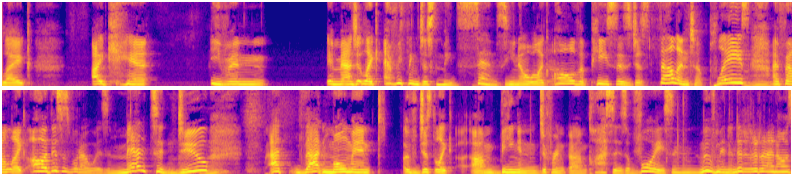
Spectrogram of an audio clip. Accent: Philippines; accent: Filipino; English is a second language; now in Canada; I've worked on my accent because I had a really heavy Filipino accent when I first got here.

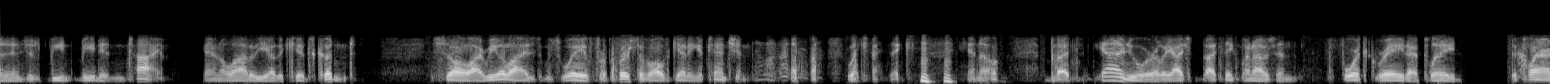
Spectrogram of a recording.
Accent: suburban New York, United States; also born or lived in Bonne Terre, Missouri / Connecticut; I essentially grew up in suburban New York

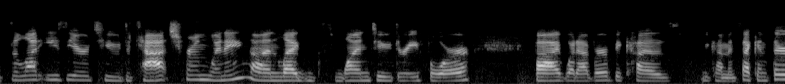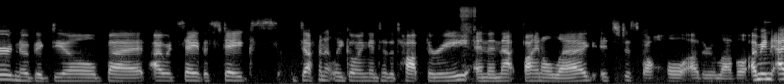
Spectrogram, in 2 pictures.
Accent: Austin, Texas, United States; we're from Texas. We're from Austin.

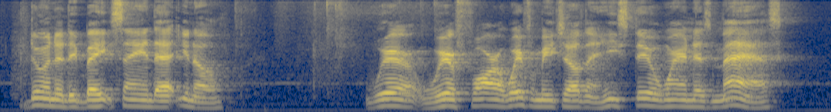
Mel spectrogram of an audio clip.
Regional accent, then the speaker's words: New Jersey, United States; New Jersey, which, by the way, is my hometown, home state

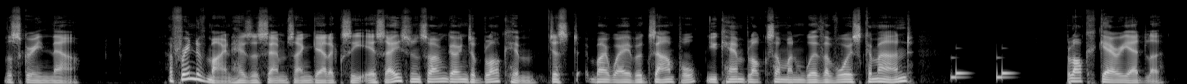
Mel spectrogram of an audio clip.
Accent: New Zealand

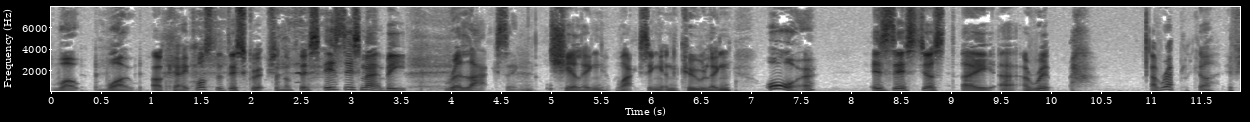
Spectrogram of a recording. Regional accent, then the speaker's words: Bristol, South West England, United Kingdom; Made in my hometown. I used to go to school next to the fries factory in Brislington in Bristol.

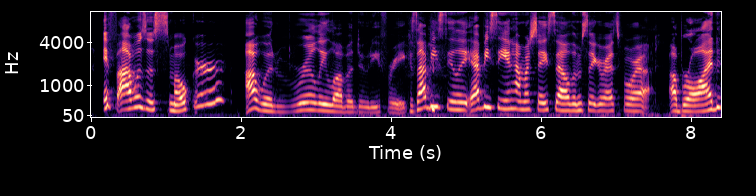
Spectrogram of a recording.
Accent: New York, United States; I'm a New Yorker

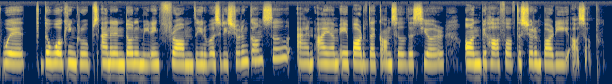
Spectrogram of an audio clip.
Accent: Abu Dhabi, United Arab Emirates; now in Netherlands; So I grew up in Abu Dhabi, but mm-hmm. ethnically I am Indian.

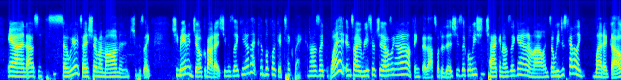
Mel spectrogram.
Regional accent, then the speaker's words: Georgia, United States; now in Pennsylvania, United States; I was actually born and raised in Georgia

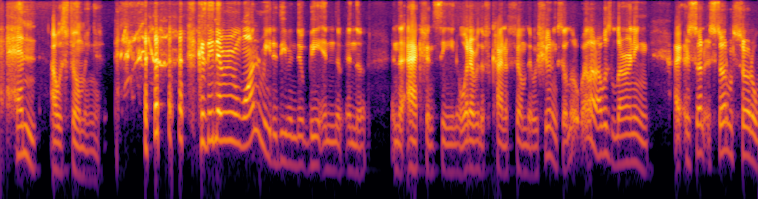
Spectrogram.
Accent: New York City, New York, United States; first language Spanish; English is a second language; I grew up in Lower East Side. I grew up in Chinatown

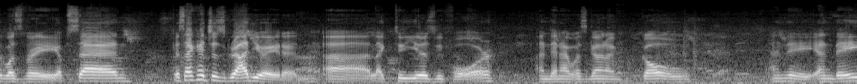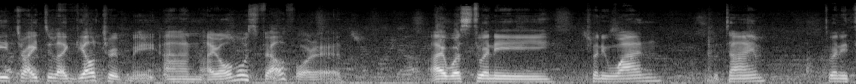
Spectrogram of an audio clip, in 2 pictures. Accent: Mexico; English is a second language; moved away as an adult; now in Toronto, Canada; I grew up in Mexico.

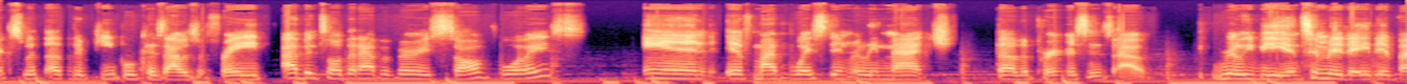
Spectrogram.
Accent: Clinton, Maryland, United States; I grew up in Clinton, Maryland

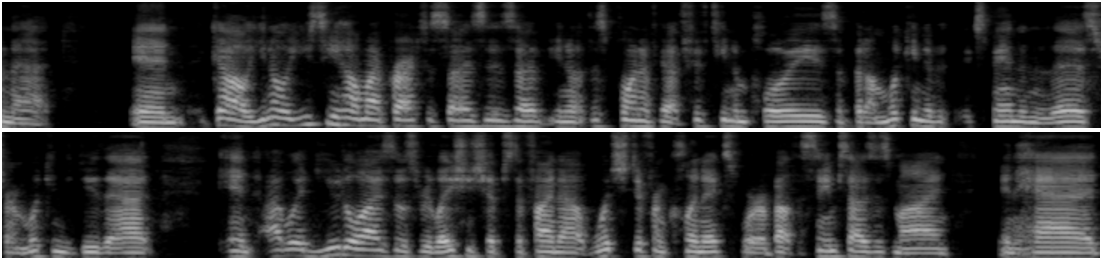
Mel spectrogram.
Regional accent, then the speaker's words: Reno, Nevada, United States; my hometown Reno

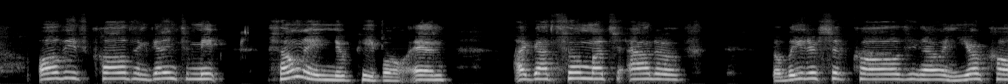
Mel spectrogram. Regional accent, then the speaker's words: New York, United States; moved away; I'm originally from New York.

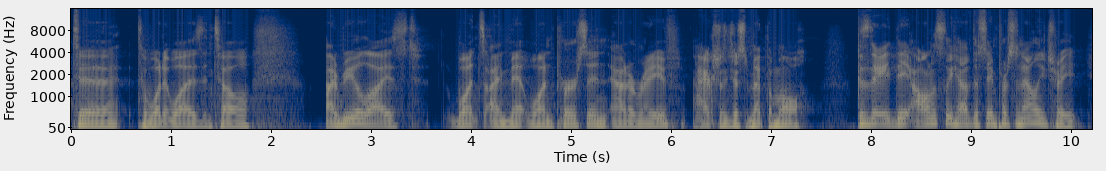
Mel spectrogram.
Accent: Fairfield, California, United States; we both grew up in Fairfield

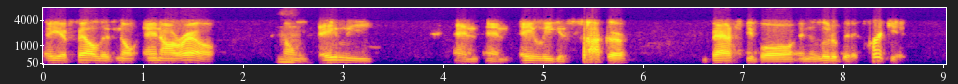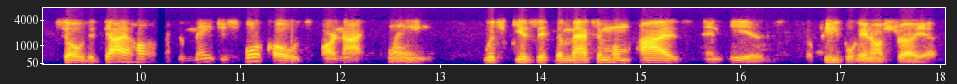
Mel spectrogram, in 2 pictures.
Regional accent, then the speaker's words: New York City, New York, United States; moved away as an adult; also born or lived in Kansas City, Missouri / Alabama; I'm from New York City

